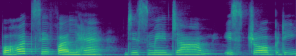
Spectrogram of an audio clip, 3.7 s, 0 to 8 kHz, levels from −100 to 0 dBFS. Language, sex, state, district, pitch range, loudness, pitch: Hindi, female, Chhattisgarh, Raipur, 245-285 Hz, -20 LUFS, 265 Hz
